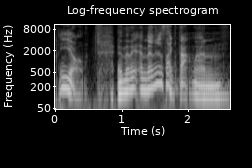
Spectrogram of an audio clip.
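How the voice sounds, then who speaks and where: A man's voice: medium pitch, sing-song, moderate pace, a little mellow, no room sound, clean studio sound. A man co-hosting a podcast in casual chat, campy and playful, slipping in and out of silly voices. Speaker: podcast co-host.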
